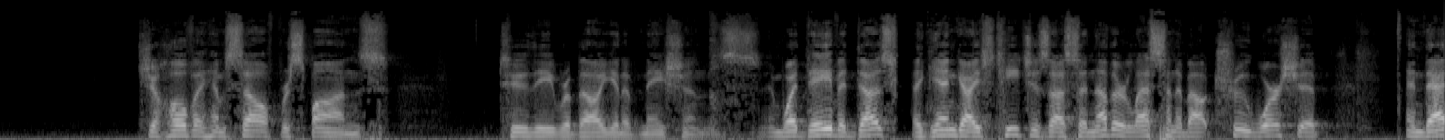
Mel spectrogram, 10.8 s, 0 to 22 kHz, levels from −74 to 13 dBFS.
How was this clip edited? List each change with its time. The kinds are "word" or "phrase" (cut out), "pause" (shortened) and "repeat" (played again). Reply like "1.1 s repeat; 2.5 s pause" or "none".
1.1 s word; 6.7 s word

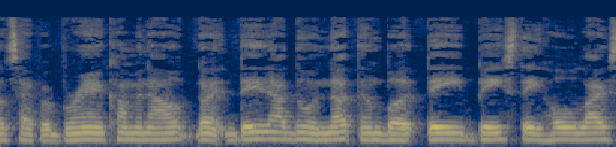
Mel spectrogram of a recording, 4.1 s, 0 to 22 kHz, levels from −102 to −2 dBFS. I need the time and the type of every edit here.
none

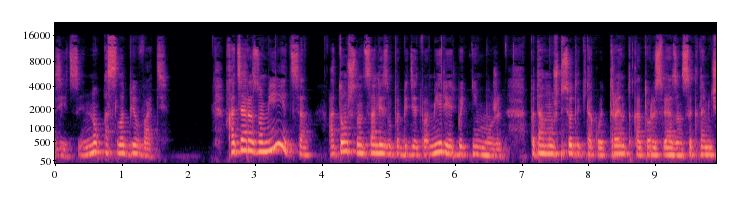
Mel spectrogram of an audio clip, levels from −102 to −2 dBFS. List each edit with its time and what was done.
5.6 s word; 6.0 s word; 7.6 s word; 8.0 s word

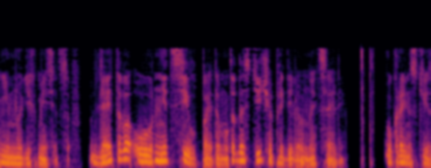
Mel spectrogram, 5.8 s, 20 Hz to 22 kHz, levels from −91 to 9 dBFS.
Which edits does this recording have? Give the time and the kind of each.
2.0 s word; 3.1 s phrase

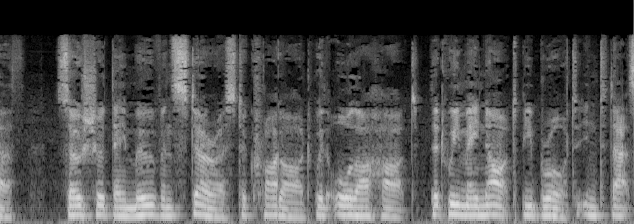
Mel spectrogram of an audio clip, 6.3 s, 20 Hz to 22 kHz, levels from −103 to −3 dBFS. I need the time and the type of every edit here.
2.8 s word; 4.2 s pause

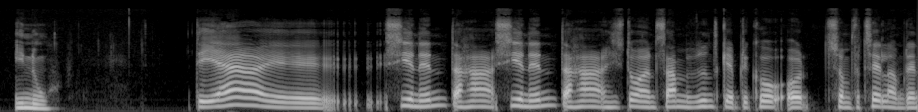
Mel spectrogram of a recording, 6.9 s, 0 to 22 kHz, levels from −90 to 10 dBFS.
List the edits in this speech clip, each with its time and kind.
3.7 s repeat

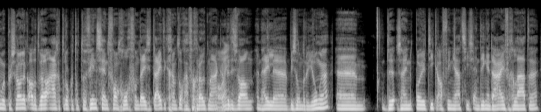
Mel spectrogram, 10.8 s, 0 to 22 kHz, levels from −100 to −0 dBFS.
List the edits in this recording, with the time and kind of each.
6.7 s pause

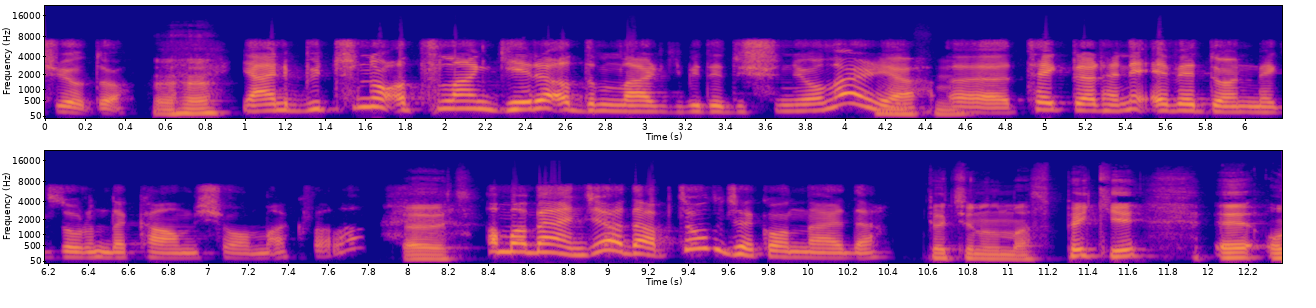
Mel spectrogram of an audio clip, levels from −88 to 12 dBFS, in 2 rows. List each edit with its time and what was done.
none

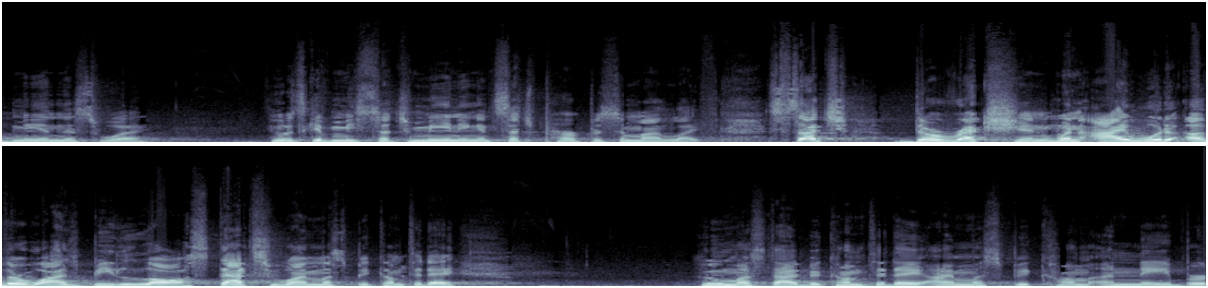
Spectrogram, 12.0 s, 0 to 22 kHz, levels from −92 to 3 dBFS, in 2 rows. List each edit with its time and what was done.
none

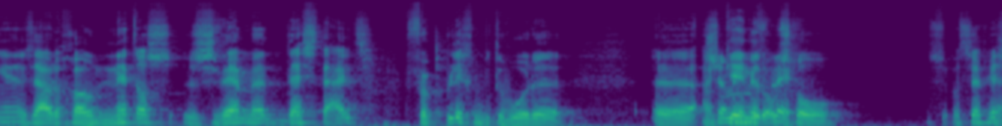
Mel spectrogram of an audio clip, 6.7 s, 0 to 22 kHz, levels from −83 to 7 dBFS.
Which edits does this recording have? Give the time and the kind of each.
none

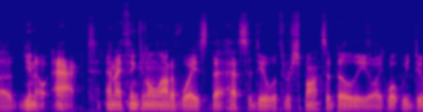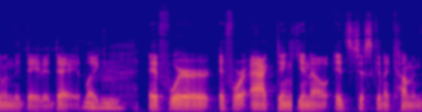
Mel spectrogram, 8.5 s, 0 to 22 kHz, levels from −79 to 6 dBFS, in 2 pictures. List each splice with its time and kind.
7.1 s word

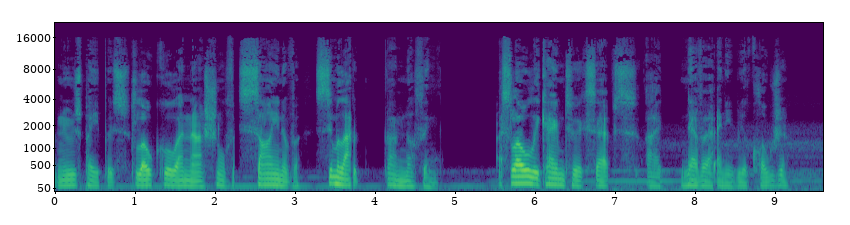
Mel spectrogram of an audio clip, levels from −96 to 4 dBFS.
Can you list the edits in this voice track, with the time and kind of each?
1.0 s word; 2.2 s word; 3.7 s word; 5.4 s pause; 8.2 s word

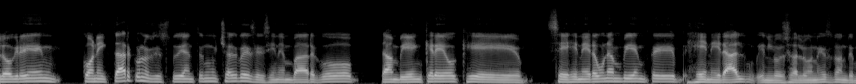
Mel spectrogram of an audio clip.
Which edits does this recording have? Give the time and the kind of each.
3.7 s pause; 5.4 s pause; 6.9 s word

